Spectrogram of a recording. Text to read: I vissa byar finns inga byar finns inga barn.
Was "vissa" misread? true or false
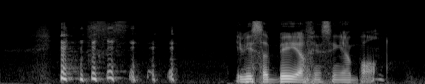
false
